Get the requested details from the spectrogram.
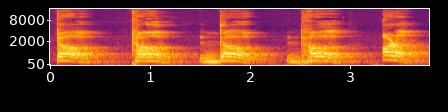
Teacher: जो आपकी जीभ का अग्र भाग है वह घूम कर के ऊपर वाले मुर्धा पर दांत के पीछे मसूड़े पर जाता है और वह प्रेशर देता है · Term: ट वर्ग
